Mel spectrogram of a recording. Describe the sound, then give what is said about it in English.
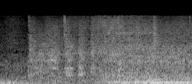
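A car engine starting on a frigid morning: a brief uneven churn of cranking, then the engine catches and settles into a steady, loud, low rumble. “4:45 in the morning. It's my job to start the cars.”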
